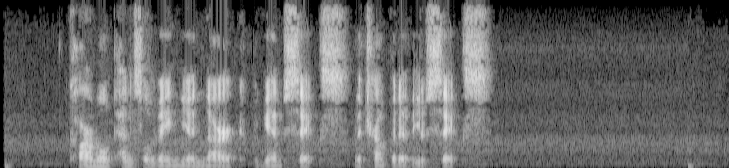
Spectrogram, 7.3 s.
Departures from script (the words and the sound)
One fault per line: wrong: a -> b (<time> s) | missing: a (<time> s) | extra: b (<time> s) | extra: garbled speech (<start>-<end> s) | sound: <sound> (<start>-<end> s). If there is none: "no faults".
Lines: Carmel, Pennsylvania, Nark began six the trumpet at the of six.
no faults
